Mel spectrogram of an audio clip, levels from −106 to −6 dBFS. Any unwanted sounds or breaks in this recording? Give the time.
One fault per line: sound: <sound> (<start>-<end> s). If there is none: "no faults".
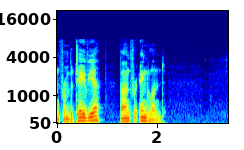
no faults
